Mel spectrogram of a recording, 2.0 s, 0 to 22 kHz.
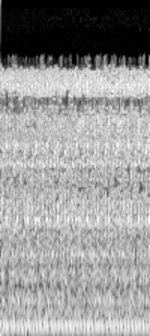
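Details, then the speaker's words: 2009 Ford Mondeo Mk4 2.0 TDCi diesel at cold idle: a heavy low throb visibly shakes the belt and engine. The vibration persists while warming and vanishes with raised revs; owner suspects the clutch/dual-mass flywheel. "вібрація от можете чи видно ні погано видно Я навіть не знаю о як труситься ремень Ну воно дуже відчутно"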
